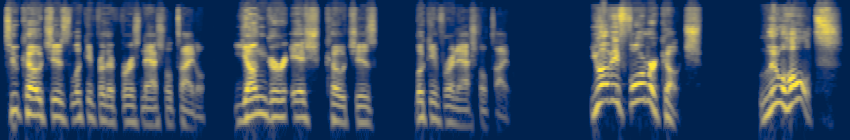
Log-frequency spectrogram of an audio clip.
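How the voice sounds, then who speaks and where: A man in his forties with a bright, forceful voice and a slightly high pitch, hosting a sports podcast. He tells his stories in an animated, self-mocking way and puts on other people's lines as he goes. The sound is dry and close. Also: no room sound. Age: 40s. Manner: animated, self-mocking storyteller who acts out quotes. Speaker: podcast host. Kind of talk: casual sports podcast storytelling.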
